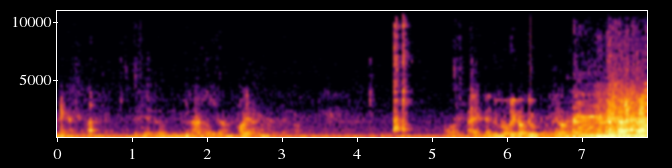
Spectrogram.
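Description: People in an audience murmur quietly.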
